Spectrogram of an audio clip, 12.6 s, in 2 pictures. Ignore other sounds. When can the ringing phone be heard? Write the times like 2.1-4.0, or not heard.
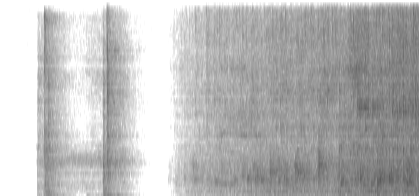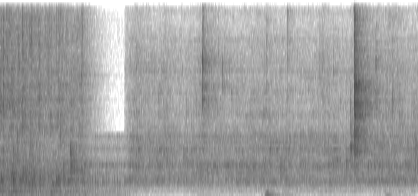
not heard.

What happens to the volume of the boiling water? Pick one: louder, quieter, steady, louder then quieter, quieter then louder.
louder then quieter.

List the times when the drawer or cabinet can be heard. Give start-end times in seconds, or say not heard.
0.6-1.9, 5.3-6.5, 10.2-10.8.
